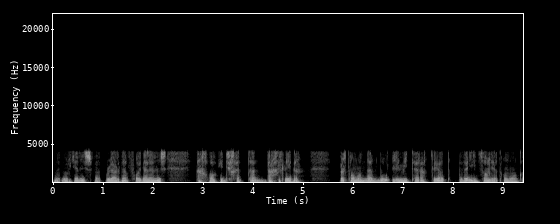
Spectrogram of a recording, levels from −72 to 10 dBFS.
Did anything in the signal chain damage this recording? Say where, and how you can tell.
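Yes, at the codec stage, throughout. The speech sounds rough, grainy and noisy, with nothing above 4.3 kHz. That is likely Opus compression in its music mode at a very low bitrate, near 8 kbps, narrowing the band and noise-filling starved bands.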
